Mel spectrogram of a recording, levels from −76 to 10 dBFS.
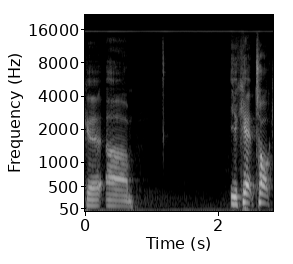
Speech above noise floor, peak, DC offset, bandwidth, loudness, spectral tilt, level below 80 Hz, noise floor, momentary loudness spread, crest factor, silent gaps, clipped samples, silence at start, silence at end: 30 dB; -4 dBFS; under 0.1%; 16 kHz; -22 LUFS; -5 dB/octave; -50 dBFS; -51 dBFS; 13 LU; 20 dB; none; under 0.1%; 0 s; 0.05 s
